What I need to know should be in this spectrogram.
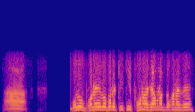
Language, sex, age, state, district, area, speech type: Bengali, male, 60+, West Bengal, Howrah, urban, conversation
